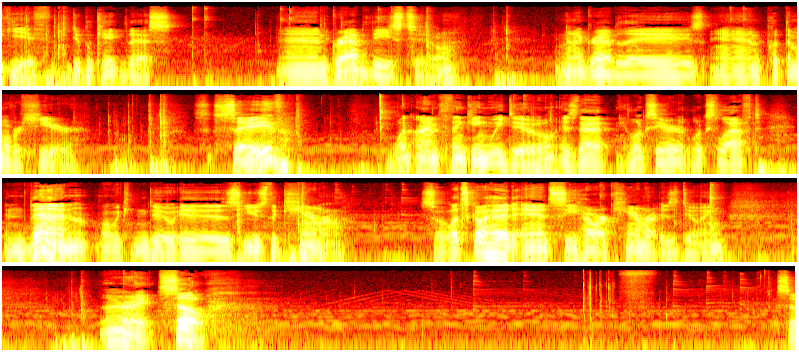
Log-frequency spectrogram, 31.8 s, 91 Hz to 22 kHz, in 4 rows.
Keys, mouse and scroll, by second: 0.4 shift+d, 2.8 right click, 3.8 shift+right click, 4.9 g, 12.1 ctrl+s, 13.1 click, 13.3 space, 16.2 space, 21.5 ctrl+s, 22.0 right click, 22.8 KP_0, 24.6 ctrl+Tab, 25.2 right click.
